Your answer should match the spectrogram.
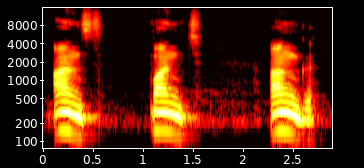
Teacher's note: इसके उच्चारण से नाक से अधिक सांस निकलती है और मुख से कम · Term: अनुस्वार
